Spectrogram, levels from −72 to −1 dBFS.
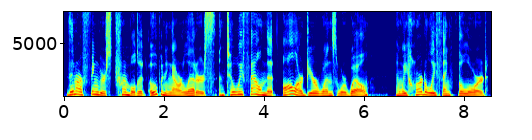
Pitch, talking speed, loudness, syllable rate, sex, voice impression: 205 Hz, 170 wpm, -15 LUFS, 4.5 syllables/s, female, feminine, adult-like, tensed, powerful, bright, clear, intellectual, friendly, slightly reassuring, elegant, lively, slightly kind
